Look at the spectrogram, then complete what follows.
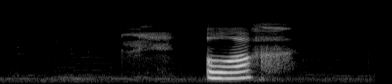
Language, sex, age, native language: Icelandic, female, 7, Icelandic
